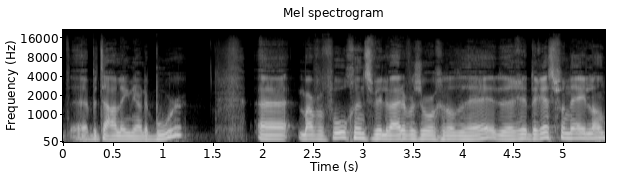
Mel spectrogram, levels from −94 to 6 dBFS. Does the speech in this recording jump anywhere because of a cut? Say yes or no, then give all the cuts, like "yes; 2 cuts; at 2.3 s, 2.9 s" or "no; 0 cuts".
no; 0 cuts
